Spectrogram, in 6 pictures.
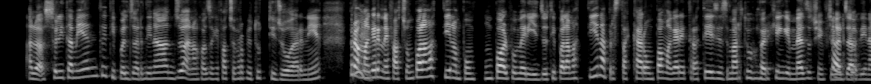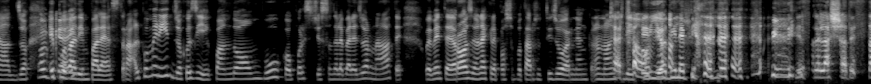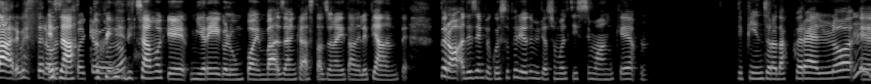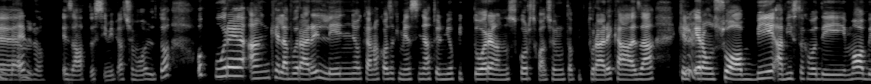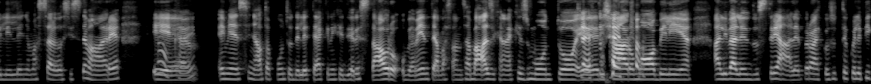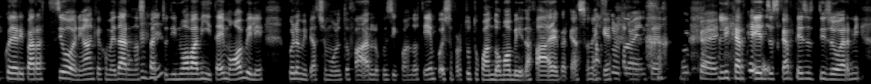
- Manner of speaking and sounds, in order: background speech; in English: "smart working"; laughing while speaking: "working"; laughing while speaking: "ovvio di essere lasciate stare queste rose"; chuckle; laughing while speaking: "periodi le piante quindi"; "avevo" said as "aveo"; laughing while speaking: "certo"; chuckle
- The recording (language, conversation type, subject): Italian, podcast, Come programmi la tua giornata usando il calendario?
